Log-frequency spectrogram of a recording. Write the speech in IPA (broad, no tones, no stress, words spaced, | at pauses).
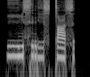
ɦisre̤stˤɜs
